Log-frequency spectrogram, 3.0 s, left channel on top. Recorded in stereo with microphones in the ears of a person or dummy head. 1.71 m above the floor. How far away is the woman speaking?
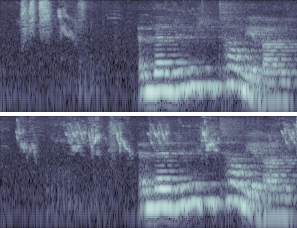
About 2 m.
